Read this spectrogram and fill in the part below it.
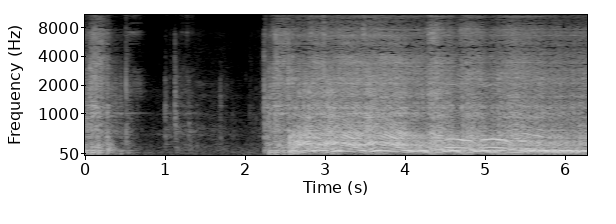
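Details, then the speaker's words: YCF SP1 150cc pit bike just fitted with a Keihin PE 28 carburetor replacing a Mikuni VM 24, no adjustment yet; catches about two seconds in, lumpy, raspy idle with wandering pitch; idle is poor and must be raised and tuned. "Mais le ralenti, pas bon. Là, on sent qu'il faut le régler."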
